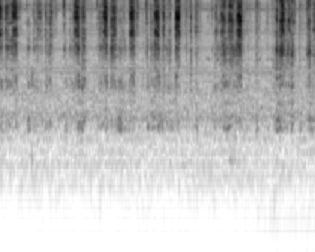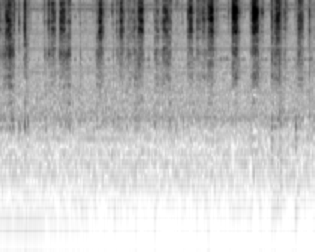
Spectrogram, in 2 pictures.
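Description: Green felt-tip marker writing on paper: a quick, irregular run of short pen strokes as words and numbers are written out, ending with a hash mark drawn near the end.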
